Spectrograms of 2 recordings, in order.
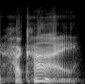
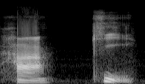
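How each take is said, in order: First: The word ends with a 'kai' sound. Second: The word ends with a 'ki' sound. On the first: The speaker calls it wrong. "you mispronounced the word hockey, saying hakai" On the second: The speaker calls it right. "instead of ha-ki"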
